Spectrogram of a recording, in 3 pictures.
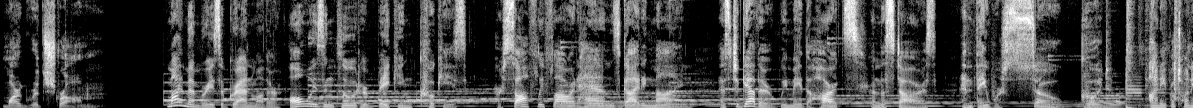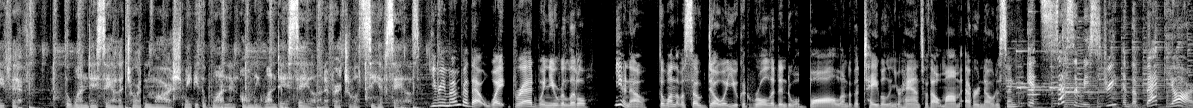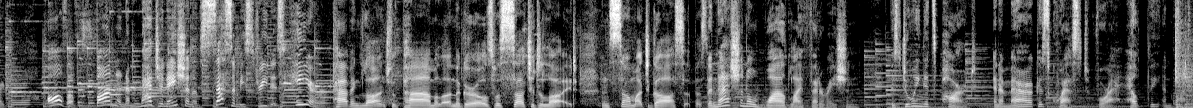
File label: Commercial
